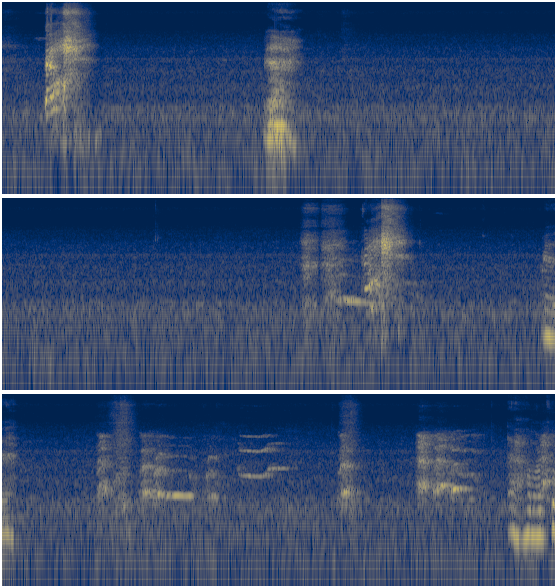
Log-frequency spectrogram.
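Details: About eight sharp sneezes in bursts over a steady background hum, with some vocal sounds in between; sneezing in a nose-sneezing challenge.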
